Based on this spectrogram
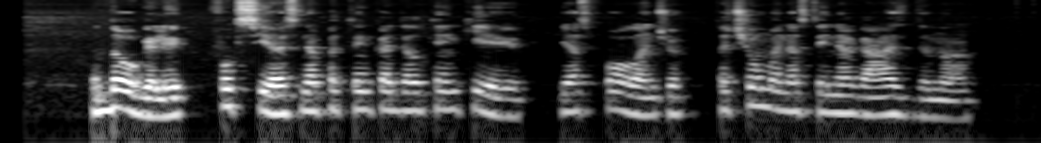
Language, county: Lithuanian, Klaipėda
